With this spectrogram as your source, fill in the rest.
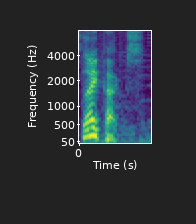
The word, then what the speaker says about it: Knipex: Tell a German how you pronounce Knipex. It's Knipex.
